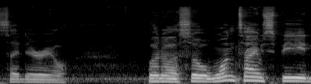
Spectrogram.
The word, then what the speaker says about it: sidereal: side aerial you know I don't know how to pronounce that word sidereal side aerial so Jerry okay iseman says its side aerial but so one time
